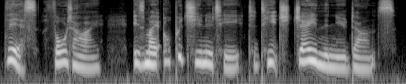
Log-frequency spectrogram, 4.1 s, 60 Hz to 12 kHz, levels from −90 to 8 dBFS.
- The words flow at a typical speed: Yes, average, 175 wpm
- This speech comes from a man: No, female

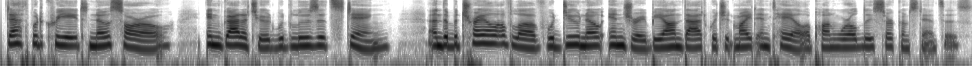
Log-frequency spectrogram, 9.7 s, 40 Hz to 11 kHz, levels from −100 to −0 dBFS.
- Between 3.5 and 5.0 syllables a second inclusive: Yes, 4.9 syllables/s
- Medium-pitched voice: No, high, 215 Hz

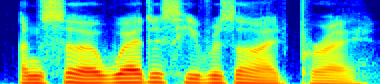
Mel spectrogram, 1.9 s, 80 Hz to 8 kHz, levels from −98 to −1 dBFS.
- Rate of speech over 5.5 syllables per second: Yes, 6.0 syllables/s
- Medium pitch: No, low, 120 Hz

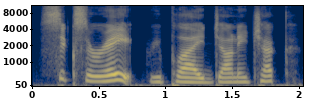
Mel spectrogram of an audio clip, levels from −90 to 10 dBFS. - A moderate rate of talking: Yes, average, 175 wpm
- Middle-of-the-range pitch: No, high, 200 Hz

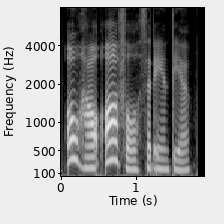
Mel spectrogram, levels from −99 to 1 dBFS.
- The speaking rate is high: No, average, 155 wpm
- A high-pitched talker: Yes, high, 220 Hz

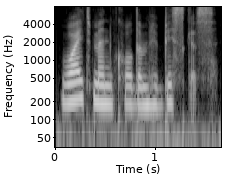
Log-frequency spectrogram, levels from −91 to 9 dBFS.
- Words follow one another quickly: No, average, 180 wpm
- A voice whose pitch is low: No, high, 190 Hz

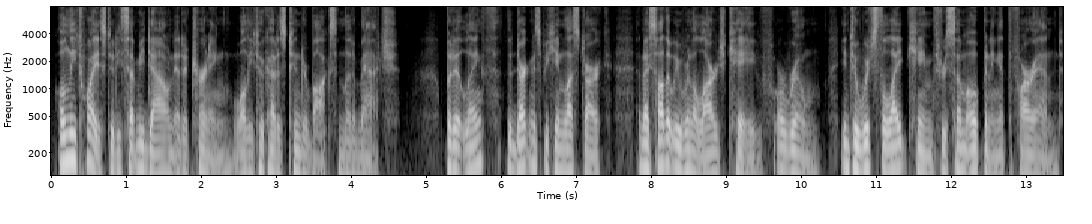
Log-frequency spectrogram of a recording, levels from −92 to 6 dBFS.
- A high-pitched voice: No, low, 105 Hz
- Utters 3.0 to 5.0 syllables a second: No, 5.5 syllables/s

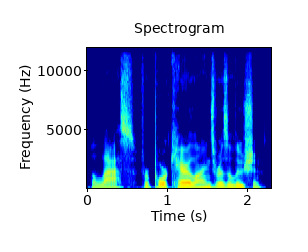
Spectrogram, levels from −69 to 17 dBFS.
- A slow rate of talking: Yes, slow, 130 wpm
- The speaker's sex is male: Yes, male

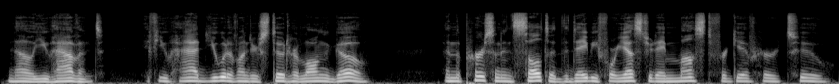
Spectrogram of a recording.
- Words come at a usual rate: Yes, average, 170 wpm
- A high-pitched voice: No, medium, 145 Hz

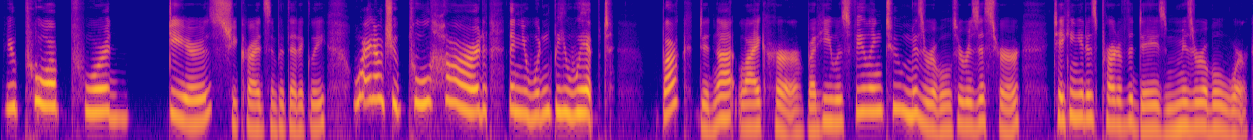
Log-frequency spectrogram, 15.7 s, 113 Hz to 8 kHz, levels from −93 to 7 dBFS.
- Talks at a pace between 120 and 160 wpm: Yes, average, 150 wpm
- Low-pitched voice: No, high, 220 Hz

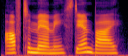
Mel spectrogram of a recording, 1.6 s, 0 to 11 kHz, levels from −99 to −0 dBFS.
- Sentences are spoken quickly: No, average, 190 wpm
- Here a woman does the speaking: Yes, female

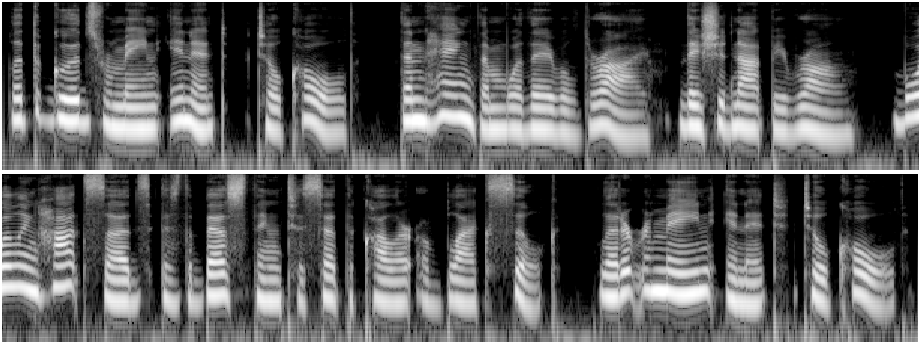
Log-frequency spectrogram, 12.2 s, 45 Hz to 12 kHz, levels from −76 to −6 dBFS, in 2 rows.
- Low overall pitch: No, high, 195 Hz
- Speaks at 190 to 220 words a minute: Yes, average, 195 wpm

